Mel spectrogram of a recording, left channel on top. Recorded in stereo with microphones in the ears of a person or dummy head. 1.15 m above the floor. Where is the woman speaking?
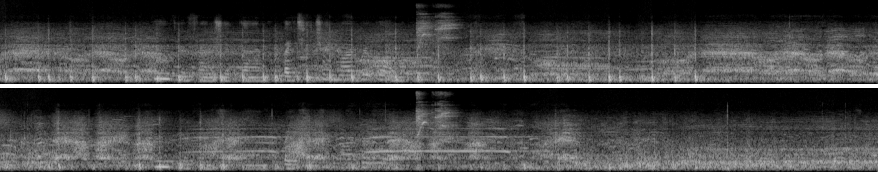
85° left, 3 m.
